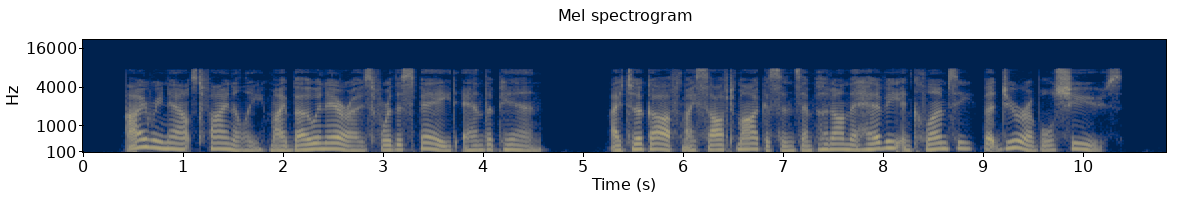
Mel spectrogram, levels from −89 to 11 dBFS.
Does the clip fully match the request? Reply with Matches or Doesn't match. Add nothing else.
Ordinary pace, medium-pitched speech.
Matches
